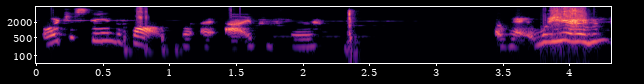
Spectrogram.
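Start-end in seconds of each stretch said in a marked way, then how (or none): 3.5-4.2 laughing. Real, not acted. Amused at the game.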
